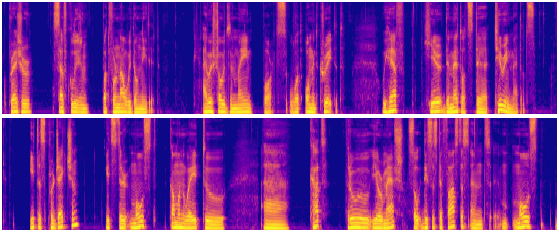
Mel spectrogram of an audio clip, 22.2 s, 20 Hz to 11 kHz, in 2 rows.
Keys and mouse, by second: 0.9 click, 1.5-2.9 drag, 3.4 shift+drag, 8.1 shift+click, 10.6-22.2 drag.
